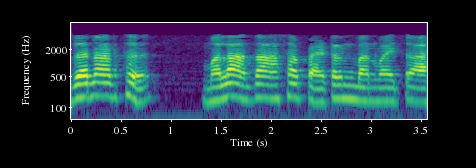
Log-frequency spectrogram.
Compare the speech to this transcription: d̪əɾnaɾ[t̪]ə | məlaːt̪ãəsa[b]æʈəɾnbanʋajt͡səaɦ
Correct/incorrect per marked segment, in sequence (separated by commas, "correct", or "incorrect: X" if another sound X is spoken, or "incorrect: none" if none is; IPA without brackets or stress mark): incorrect: t̪ʰ, incorrect: p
